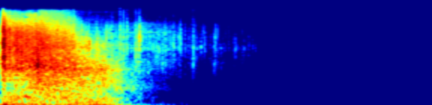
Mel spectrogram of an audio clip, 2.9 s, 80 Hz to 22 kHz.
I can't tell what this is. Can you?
Impact 2 full
An impact explosion on a metal surface
bang, bomb, boom, detonate, explode, explosion, explosive, tnt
